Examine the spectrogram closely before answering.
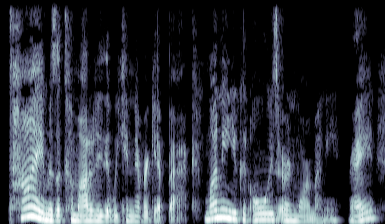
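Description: Lively in intonation, a woman talks in a plain, everyday voice at medium pitch and a fairly quick pace. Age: 30s. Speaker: podcast host. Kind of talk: casual monologue.

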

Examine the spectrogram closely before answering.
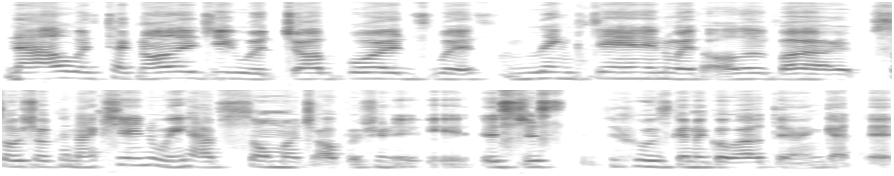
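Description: This woman has a Canadian accent. Her intonation is monotone and flat. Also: medium pitch for a woman, moderate pace, hardly any pauses. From Canada. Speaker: digital marketing freelancer. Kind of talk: interview.

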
